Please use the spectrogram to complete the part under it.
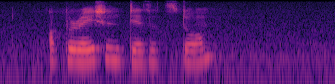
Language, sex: English, female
